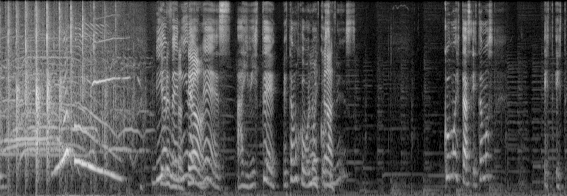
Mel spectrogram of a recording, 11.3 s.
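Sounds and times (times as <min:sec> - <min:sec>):
applause from a small group: 0:00.0 - 0:03.6
person whooping: 0:00.0 - 0:03.7
speech: 0:03.4 - 0:07.2, 0:08.9 - 0:10.0, 0:10.9 - 0:11.3.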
